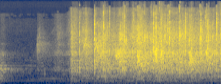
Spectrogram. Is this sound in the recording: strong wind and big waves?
no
